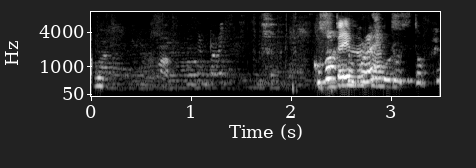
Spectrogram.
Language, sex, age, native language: Icelandic, female, 10, Icelandic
